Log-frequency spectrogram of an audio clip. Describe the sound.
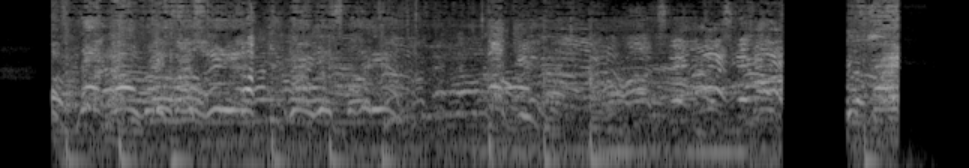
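A crowd of many voices at a street protest shouting and yelling over one another in a continuous, loud roar of raised voices, cutting off abruptly, then a short burst of shouting returns after a brief silence.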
